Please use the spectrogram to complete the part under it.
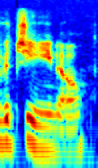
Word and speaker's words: Vecchino: Yes. Italian. Mia Vecchino.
